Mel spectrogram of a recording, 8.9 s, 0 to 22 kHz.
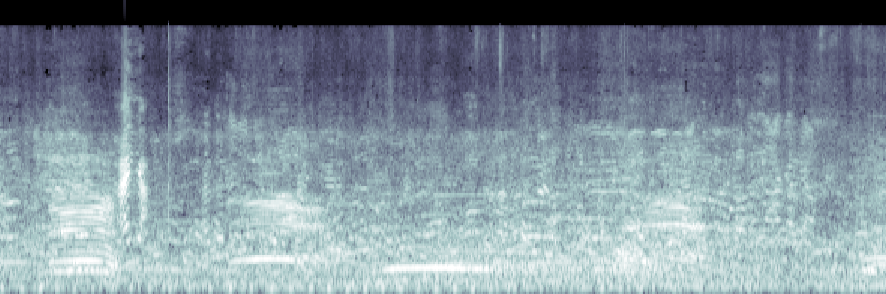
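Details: Friesian and crossbred heifer calves at Raniganj cattle market in Dinajpur, recorded 29 January 2025; several drawn-out moos of varying pitch rise over steady crowd chatter and men bargaining over prices.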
